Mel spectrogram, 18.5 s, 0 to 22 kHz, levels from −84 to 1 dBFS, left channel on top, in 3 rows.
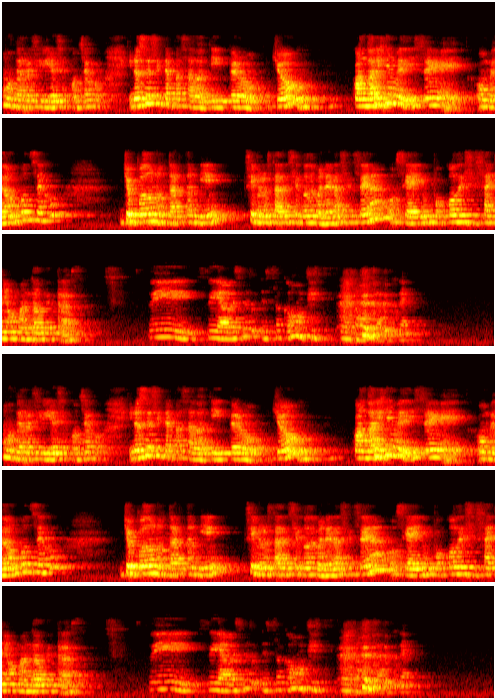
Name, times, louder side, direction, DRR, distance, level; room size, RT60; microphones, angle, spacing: voice 1, 0.0-3.1 3.4-3.7 4.4-7.2 7.6-8.9 9.2-13.2 16.5-17.0, left 1 dB, 15° left, -4 dB, 0.9 m, -24 dB
voice 2, 3.7-4.2 8.0-8.4 13.6-13.8 14.1-16.3 16.5-17.4, left 3 dB, 35° left, -3 dB, 0.3 m, -33 dB
2.3 x 2.3 x 2.5 m, 0.81 s
head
